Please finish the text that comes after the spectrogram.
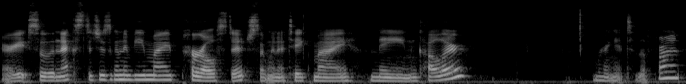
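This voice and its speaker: A woman giving a relaxed, step-by-step knitting tutorial, often checking in with "all right?". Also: lowish voice, moderate pace, gravelly. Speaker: knitting instructor.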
